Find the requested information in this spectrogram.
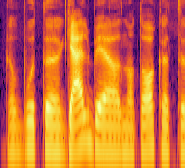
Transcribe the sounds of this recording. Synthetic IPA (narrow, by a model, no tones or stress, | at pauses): ɡ̥ɐlˠbuːt̪ɡʲælʲbʲeːjonuɔt̪oːkɐt̪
